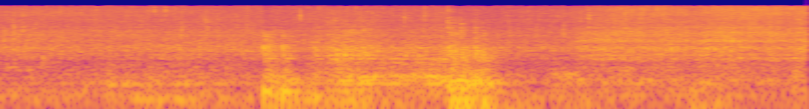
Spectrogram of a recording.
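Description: Soy sauce hisses as it is poured into a hot frying pan.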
